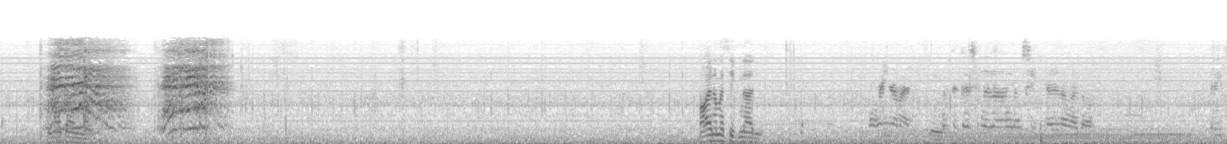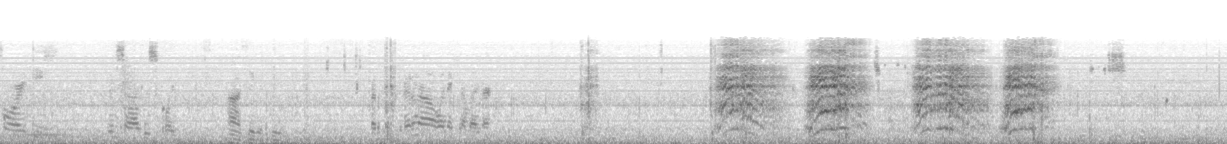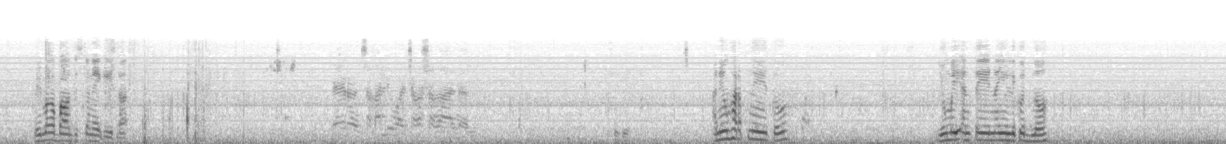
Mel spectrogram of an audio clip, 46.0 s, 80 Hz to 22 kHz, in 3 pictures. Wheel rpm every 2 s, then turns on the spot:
30, 30, 0, 0, 0, 0, 0, 0, 0, 0, 0, 0, 20, 40, 20, 0, 0, 0, 0, 0, 0, 0, 0.
none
